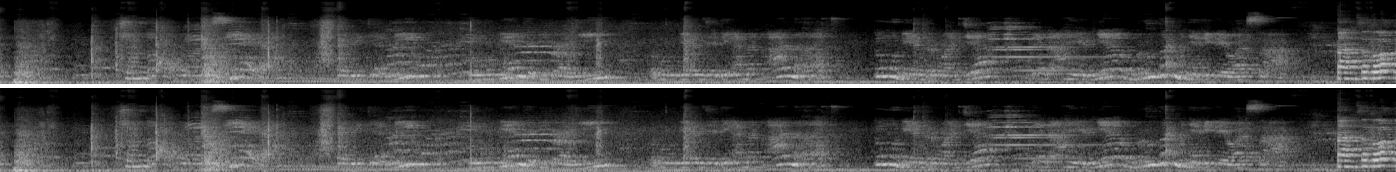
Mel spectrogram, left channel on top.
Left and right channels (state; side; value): normal; both; correlation 0.90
